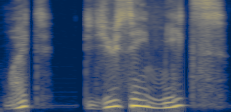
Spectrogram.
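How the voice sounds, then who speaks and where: A man's voice: medium pitch, big pitch swings, very slow, breathy edge, dry recording, clean studio sound, soft background music, exaggerated voice. A man playing an earnest, easily exasperated mad scientist in a scripted audio comedy, grave, urgent and theatrical.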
